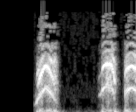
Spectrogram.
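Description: A parrot squawks three times, loud: one harsh call, a brief pause, then two more in quick succession, with no talking.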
